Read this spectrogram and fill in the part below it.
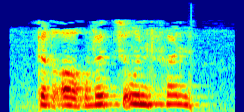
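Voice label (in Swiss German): "arweitsunfall", Alsace, Haut Rhin; medecine; accident de travail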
